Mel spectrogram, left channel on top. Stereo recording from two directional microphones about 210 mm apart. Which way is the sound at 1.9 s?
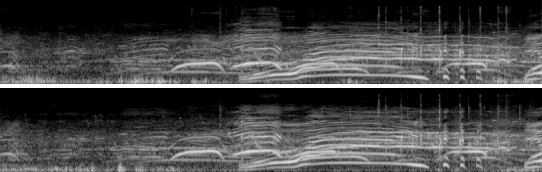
45° right (ahead or behind).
